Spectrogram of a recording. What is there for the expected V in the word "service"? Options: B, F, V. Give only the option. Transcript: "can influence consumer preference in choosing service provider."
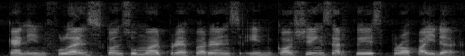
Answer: F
